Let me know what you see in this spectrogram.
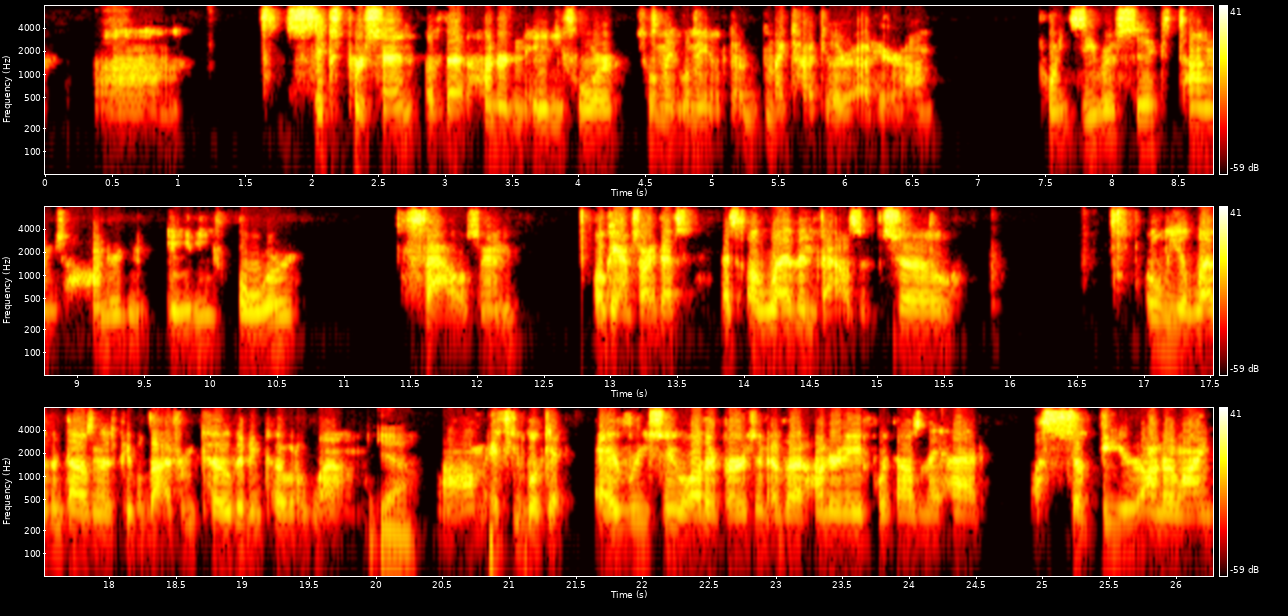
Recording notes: over the phone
